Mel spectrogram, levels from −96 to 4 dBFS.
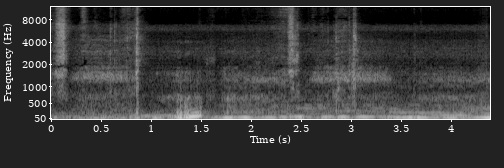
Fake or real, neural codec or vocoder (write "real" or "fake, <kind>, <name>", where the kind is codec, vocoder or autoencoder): fake, vocoder, Vocos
